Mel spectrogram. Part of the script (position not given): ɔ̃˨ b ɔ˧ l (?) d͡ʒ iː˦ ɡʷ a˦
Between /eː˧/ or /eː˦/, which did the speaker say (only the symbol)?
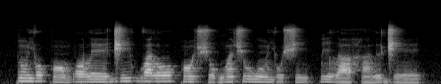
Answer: eː˧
